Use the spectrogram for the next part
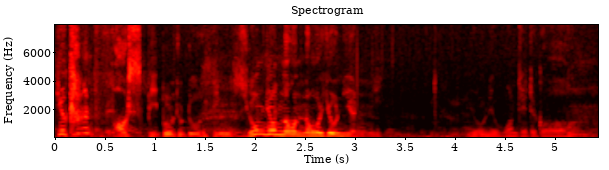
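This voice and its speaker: An actor playing a miner who firmly reproaches a comrade. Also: male voice, on the high side, big pitch swings, normal speed, warm tone. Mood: reproachful. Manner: firm, reproachful, pleading.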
